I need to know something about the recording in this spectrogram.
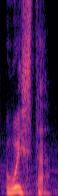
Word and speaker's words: Worcester: So if I see a ship spelt that way, obviously without the park end, I'm gonna say Worcester because that's what I've grown up with.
